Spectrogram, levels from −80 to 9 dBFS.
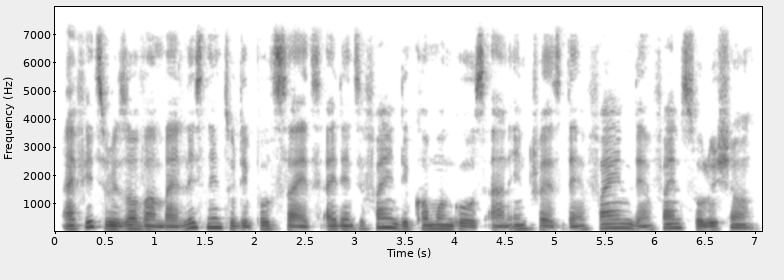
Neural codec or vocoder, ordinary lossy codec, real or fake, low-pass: none; none; real; 7.2 kHz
